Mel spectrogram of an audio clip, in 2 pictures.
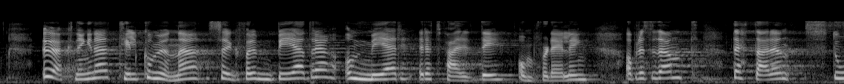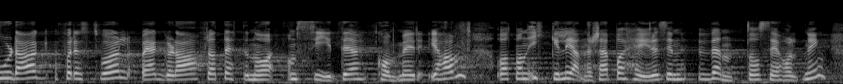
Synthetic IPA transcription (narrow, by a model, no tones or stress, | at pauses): øːknɪŋənət̪ʰɪlkʊmʉːnənəsœɾɡəfɔɾɛnbeːd̪ɾəʔɔmeːɾɾɛt̪fæɾd̪ɪʔɔmfɔɖeːlɪŋ | ɔpʰɾɛsɪd̪ɛnt̪ | d̪̥ɛt̪ːəæɾɛnst̪uːɖɑːɡfɔɾœst̪ʋɔlɔjæɪæɾɡlɑːfɔɾɑt̪̚d̪ɛt̪ːənoːʔɔmsiːd̪əkʰɔmːəɾɪɦɑʋnʔɔɑt̪mɑnɪkːəleːnəʂæɪpɔhœʏɾəsɪnʋɛnt̪əɔseːɦɔld̪nɪŋ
